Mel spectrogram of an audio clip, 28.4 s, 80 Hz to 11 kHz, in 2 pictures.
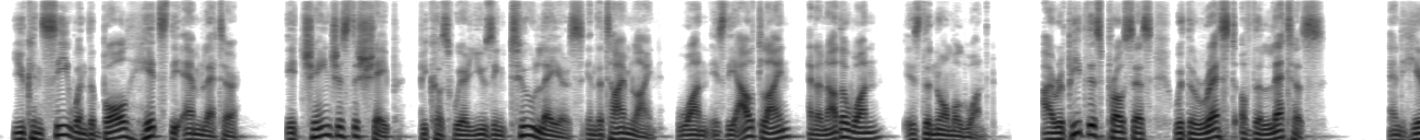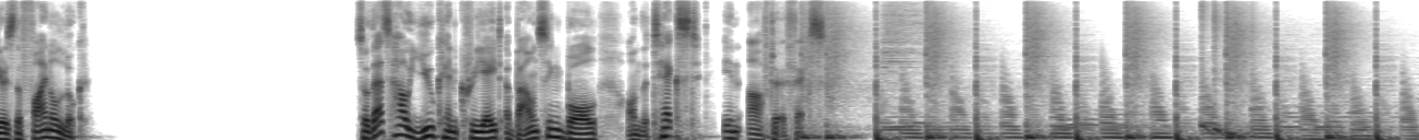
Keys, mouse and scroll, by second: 17.5 shift+/.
